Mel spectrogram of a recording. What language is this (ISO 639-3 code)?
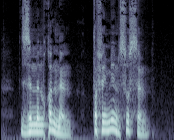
kab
